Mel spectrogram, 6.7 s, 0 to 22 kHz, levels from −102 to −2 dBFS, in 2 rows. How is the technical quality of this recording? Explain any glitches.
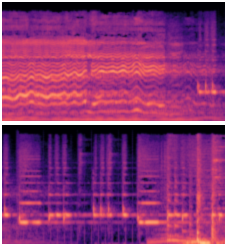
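The recording is marred by one fault that runs the whole way through. Wi-Fi interference: a nearby radio's beacon, every 102.4 ms, gets rectified by the audio circuit, so there's a steady ticking about ten times a second, roughly 35 dB under the main sound.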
